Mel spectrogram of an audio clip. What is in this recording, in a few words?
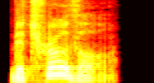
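"betrothal", British English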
